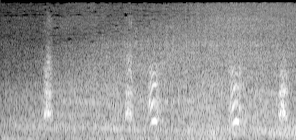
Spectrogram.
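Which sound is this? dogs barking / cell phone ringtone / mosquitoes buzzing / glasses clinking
dogs barking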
